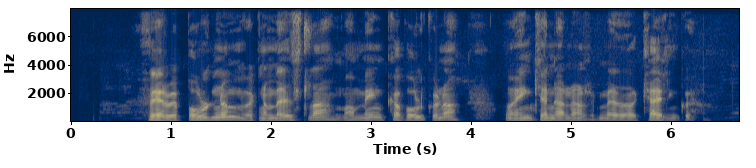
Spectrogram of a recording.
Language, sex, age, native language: Icelandic, male, 60-69, Icelandic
